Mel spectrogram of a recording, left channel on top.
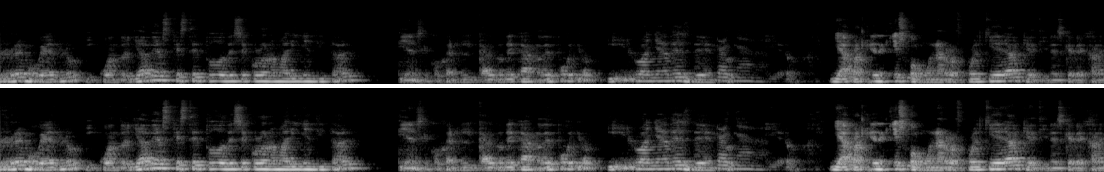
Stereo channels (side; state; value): left; quieter; 6.1 dB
